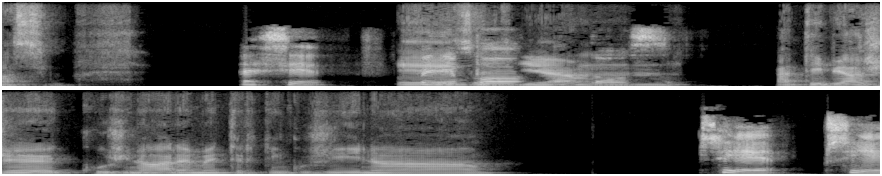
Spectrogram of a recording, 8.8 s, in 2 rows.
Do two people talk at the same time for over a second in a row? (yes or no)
yes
